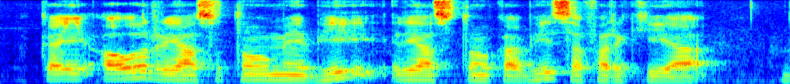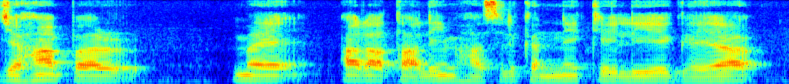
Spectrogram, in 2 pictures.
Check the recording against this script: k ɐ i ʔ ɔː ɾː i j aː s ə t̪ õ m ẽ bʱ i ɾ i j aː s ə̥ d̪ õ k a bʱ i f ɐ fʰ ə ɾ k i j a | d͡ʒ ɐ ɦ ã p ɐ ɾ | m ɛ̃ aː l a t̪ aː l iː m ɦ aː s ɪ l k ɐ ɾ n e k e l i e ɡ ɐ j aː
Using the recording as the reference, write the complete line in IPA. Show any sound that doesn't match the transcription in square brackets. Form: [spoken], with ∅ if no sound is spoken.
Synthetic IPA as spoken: k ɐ i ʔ ɔː ɾː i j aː s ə t̪ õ m ẽ bʱ i ɾ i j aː s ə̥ [t̪] õ k a bʱ i [s] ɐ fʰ ə ɾ k i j a | d͡ʒ ɐ ɦ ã p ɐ ɾ | m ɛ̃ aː l a t̪ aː l iː m ɦ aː s ɪ l k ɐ ɾ n e k e l i e ɡ ɐ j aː

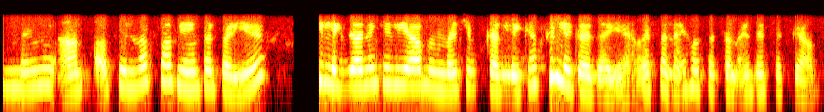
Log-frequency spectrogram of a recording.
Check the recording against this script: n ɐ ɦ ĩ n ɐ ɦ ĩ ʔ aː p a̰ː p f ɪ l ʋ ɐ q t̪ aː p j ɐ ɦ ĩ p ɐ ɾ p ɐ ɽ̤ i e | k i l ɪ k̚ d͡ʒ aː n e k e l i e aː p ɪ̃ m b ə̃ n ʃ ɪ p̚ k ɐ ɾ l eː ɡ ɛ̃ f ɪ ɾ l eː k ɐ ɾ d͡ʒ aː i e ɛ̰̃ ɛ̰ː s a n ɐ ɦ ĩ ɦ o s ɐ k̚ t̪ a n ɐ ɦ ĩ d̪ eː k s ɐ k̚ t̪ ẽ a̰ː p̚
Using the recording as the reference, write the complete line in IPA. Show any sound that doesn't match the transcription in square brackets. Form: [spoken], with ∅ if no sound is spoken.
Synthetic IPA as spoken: n ɐ ɦ ĩ n ɐ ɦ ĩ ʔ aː p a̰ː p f ɪ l ʋ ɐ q t̪ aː p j ɐ ɦ ĩ p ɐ ɾ p ɐ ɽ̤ i e | k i l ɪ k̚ d͡ʒ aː n e k e l i e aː p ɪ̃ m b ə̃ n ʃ ɪ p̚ k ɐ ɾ l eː [k] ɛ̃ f ɪ ɾ l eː k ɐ ɾ d͡ʒ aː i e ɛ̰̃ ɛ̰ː s a n ɐ ɦ ĩ ɦ o s ɐ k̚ t̪ a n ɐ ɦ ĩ d̪ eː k s ɐ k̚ t̪ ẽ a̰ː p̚

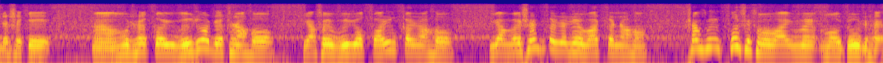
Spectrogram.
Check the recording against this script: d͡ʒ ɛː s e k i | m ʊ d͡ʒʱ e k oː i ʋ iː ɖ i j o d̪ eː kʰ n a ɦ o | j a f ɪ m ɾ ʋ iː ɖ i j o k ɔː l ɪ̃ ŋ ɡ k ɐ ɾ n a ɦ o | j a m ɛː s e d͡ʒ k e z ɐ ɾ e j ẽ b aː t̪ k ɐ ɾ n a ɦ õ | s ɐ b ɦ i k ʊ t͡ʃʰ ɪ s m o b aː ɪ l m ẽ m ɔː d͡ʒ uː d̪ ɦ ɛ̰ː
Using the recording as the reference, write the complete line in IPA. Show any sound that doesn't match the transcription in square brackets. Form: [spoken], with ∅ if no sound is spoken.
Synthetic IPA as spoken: d͡ʒ ɛː s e k i | m ʊ d͡ʒʱ e k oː i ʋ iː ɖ i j o d̪ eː kʰ n a ɦ o | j a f ɪ [∅] ɾ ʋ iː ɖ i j o k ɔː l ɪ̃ ŋ ɡ k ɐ ɾ n a ɦ o | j a m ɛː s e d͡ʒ k e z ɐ ɾ [i] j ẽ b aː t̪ k ɐ ɾ n a ɦ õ | s ɐ b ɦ i k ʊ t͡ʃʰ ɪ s m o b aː ɪ l m ẽ m ɔː d͡ʒ uː d̪ ɦ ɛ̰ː

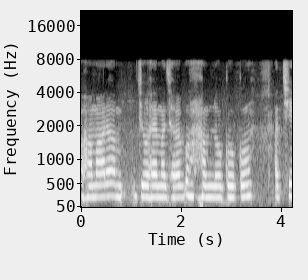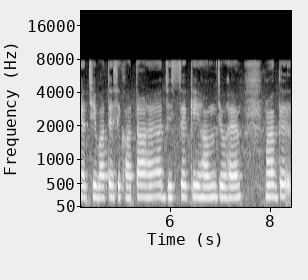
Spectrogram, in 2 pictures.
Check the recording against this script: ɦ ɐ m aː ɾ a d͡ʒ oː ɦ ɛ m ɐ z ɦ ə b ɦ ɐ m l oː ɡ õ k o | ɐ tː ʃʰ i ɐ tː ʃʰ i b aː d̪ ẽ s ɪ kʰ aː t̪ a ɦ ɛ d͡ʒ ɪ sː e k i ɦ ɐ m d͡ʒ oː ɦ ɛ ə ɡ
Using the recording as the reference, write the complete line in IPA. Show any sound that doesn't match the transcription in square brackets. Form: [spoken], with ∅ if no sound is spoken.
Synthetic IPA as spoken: ɦ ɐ m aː ɾ a d͡ʒ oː ɦ ɛ m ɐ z ɦ ə b ɦ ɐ m l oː ɡ õ k o | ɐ tː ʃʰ i ɐ tː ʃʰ i b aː [t̪] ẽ s ɪ kʰ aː t̪ a ɦ ɛ d͡ʒ ɪ sː e k i ɦ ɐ m d͡ʒ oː ɦ ɛ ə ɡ

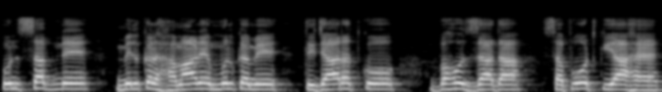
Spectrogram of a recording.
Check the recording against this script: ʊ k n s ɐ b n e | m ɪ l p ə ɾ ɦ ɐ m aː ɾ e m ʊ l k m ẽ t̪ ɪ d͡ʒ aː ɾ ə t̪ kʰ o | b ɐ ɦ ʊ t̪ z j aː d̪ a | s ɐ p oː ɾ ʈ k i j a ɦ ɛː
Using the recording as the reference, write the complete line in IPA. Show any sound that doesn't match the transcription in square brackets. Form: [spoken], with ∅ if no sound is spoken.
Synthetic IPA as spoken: ʊ [∅] n s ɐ b n e | m ɪ l [k] ə ɾ ɦ ɐ m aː ɾ e m ʊ l k m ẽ t̪ ɪ d͡ʒ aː ɾ ə t̪ [k] o | b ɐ ɦ ʊ t̪ z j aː d̪ a | s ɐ p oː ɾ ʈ k i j a ɦ ɛː

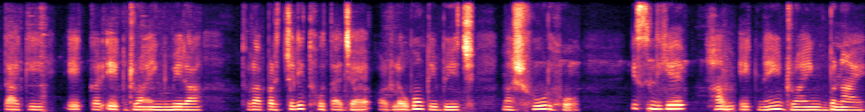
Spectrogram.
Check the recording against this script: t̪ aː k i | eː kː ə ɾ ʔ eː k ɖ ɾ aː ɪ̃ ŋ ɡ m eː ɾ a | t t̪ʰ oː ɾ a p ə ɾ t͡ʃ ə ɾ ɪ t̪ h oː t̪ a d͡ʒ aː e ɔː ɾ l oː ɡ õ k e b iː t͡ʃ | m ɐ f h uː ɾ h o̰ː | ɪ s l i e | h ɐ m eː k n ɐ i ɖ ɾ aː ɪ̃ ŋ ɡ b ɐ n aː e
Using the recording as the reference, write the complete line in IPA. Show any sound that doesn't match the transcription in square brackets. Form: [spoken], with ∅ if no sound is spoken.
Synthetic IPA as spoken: t̪ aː k i | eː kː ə ɾ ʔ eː k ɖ ɾ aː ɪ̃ ŋ ɡ m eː ɾ a | t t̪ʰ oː [ɽ] a p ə ɾ t͡ʃ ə [l] ɪ t̪ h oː t̪ a d͡ʒ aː e ɔː ɾ l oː ɡ õ k e b iː t͡ʃ | m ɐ [ʃ] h uː ɾ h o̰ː | ɪ s l i e | h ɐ m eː k n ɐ i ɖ ɾ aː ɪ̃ ŋ ɡ b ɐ n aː e

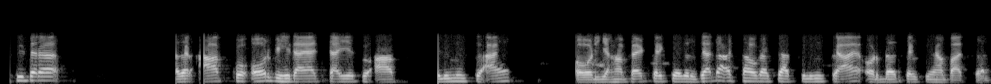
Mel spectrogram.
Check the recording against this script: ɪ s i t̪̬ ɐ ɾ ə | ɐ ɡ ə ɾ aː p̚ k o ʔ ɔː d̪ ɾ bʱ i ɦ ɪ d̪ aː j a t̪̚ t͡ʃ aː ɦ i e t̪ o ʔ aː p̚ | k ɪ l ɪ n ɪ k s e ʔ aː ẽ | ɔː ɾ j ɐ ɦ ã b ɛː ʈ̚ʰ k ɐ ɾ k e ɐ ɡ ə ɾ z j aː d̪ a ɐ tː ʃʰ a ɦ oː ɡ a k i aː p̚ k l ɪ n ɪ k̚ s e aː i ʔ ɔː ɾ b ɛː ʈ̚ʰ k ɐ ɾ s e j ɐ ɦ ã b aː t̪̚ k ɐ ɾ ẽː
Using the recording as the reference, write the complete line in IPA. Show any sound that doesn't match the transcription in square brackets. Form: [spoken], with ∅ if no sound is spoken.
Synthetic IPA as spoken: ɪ s i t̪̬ ɐ ɾ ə | ɐ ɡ ə ɾ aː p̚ k o ʔ ɔː [∅] ɾ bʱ i ɦ ɪ d̪ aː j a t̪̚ t͡ʃ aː ɦ i e t̪ o ʔ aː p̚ | k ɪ l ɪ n ɪ k s e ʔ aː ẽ | ɔː ɾ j ɐ ɦ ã b ɛː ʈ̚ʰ k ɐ ɾ k e ɐ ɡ ə ɾ z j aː d̪ a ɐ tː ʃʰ a ɦ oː ɡ a k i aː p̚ k l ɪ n ɪ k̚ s e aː [e] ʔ ɔː ɾ b ɛː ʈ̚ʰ k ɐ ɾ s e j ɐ ɦ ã b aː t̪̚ k ɐ ɾ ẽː

